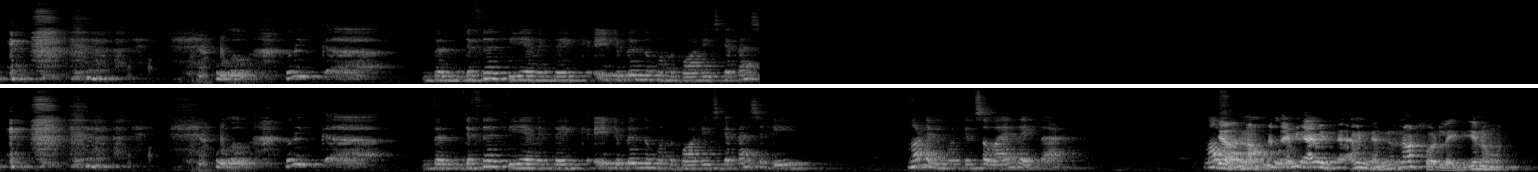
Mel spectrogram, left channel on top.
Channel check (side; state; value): left; drops out; at 7.6 s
